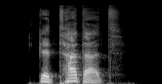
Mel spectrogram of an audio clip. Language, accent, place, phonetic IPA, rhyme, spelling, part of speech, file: German, Germany, Berlin, [ɡəˈtatɐt], -atɐt, getattert, verb, De-getattert.ogg
- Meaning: past participle of tattern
